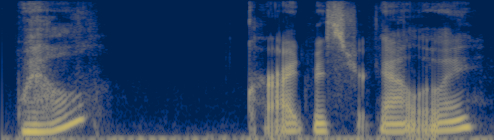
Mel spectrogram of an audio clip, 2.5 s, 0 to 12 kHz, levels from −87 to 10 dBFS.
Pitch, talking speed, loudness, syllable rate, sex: 175 Hz, 95 wpm, -21 LUFS, 3.9 syllables/s, female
